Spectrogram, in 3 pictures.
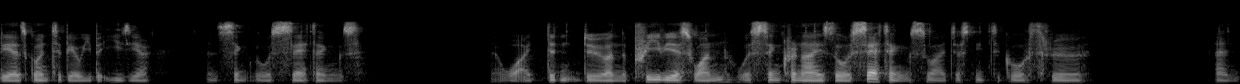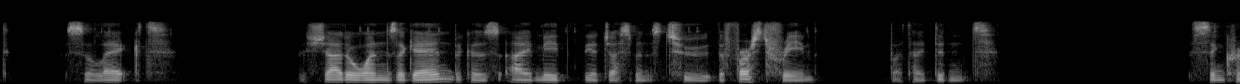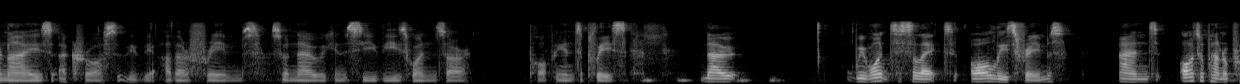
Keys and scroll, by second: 34.3 super+a.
